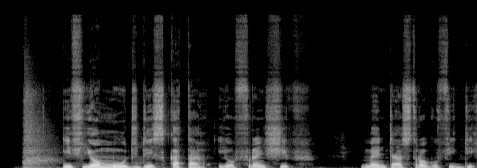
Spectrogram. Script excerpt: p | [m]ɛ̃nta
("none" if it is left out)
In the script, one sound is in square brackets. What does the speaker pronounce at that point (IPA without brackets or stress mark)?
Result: m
